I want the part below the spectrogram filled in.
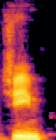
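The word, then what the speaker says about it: جيم: So the letter is called Jim. There is no A sound at the end.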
